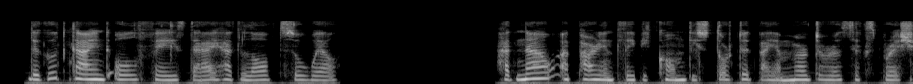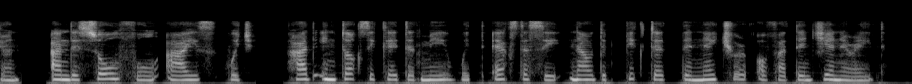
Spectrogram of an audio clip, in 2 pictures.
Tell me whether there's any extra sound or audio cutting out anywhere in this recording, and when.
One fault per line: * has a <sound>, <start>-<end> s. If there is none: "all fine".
all fine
